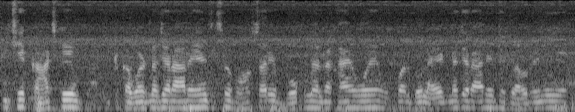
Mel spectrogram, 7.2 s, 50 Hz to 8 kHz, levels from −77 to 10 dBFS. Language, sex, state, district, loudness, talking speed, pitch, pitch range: Hindi, male, Chhattisgarh, Raipur, -19 LUFS, 190 wpm, 125 Hz, 120-130 Hz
